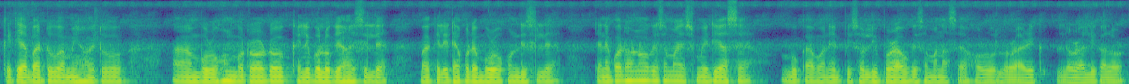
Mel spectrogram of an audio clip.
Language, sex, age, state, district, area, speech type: Assamese, male, 18-30, Assam, Majuli, urban, spontaneous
